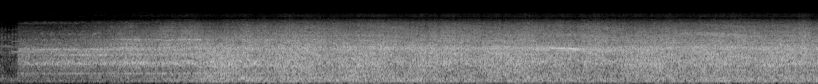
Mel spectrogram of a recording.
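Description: LNER Azuma high-speed train passing a level crossing at speed, close by: a loud, steady rush of wheels and air that comes in suddenly just after the start and holds.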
